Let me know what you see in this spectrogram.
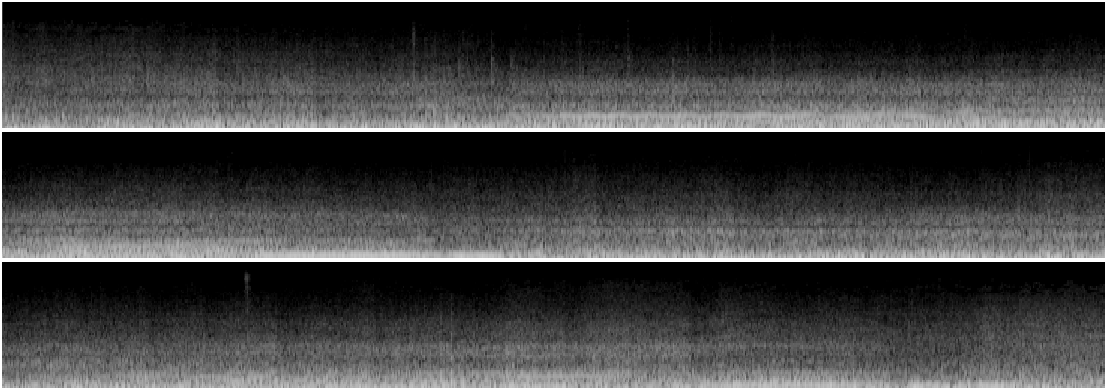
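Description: Car engine heard from inside the cabin under hard acceleration on a track, its pitch rising slowly for several seconds. The pitch drops back about eleven seconds in, then climbs again, over steady road and wind noise.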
